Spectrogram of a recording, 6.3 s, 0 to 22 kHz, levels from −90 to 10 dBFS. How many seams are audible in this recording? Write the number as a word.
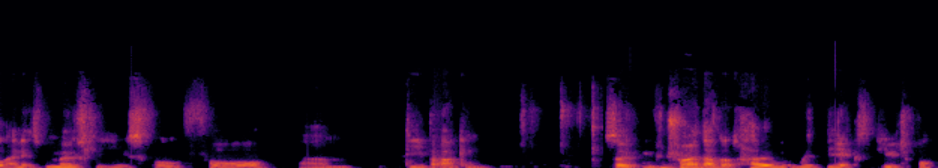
two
